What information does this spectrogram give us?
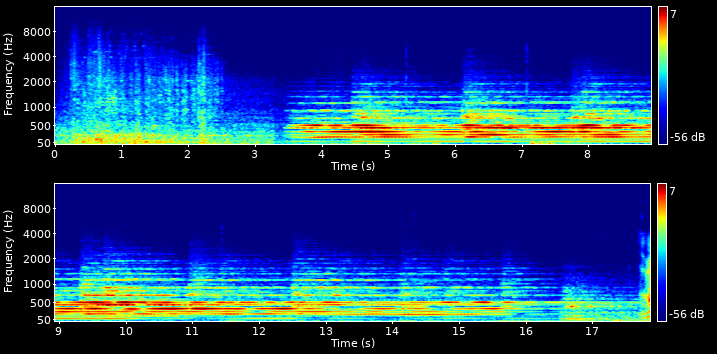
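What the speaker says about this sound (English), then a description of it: "I decided to ring the second Bell of Awakening first" Ringing of the Bell of Awakening in Dark Souls Remastered: a mechanical ratcheting clatter of gears and pulleys, then a deep resonant bell tolling repeatedly in slow, steady strokes that sustain and decay near the end.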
